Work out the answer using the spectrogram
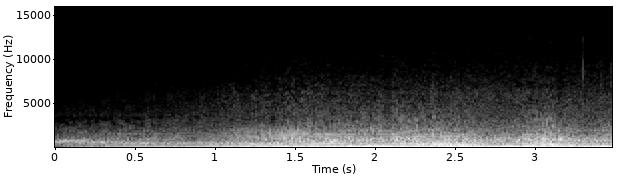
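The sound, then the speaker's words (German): Steady drone of an aircraft in flight on its way to a remote camp. A broad engine roar with low humming tones swells slightly early on, then holds evenly, with no voices. “Wir fliegen.”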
